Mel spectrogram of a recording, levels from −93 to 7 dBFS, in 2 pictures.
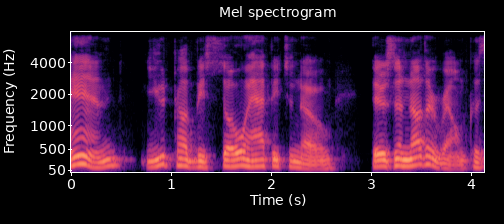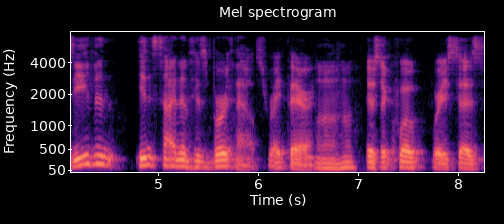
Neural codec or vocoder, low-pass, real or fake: codec, 16 kHz, 4 kbps, FunCodec, trained on Chinese and English, 50 frames a second; 7.2 kHz; fake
